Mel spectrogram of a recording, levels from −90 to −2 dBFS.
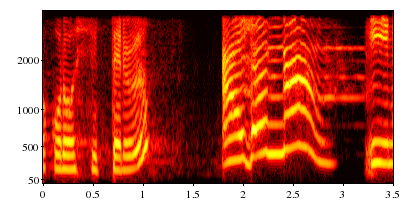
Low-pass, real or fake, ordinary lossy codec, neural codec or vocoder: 3.6 kHz; fake; none; codec, 16 kHz, 4 kbps, X-Codec, HuBERT features, trained on general audio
